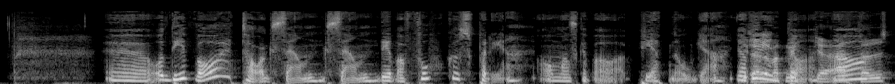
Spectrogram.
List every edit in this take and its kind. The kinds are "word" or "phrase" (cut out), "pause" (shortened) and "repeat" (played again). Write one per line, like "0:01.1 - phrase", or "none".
0:03.2 - repeat
0:05.4 - word
0:07.5 - word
